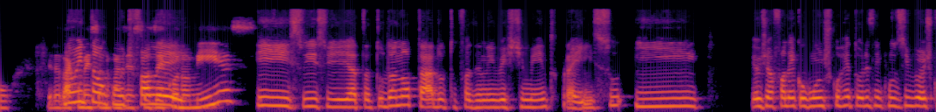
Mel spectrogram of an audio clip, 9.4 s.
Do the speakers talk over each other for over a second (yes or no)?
yes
